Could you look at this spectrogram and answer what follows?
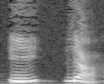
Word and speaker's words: ilha: O LH, ele sempre vai emitir esse som aqui, ó. Então, isso é uma letra chamada Tchê. Então, você faz ilha.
